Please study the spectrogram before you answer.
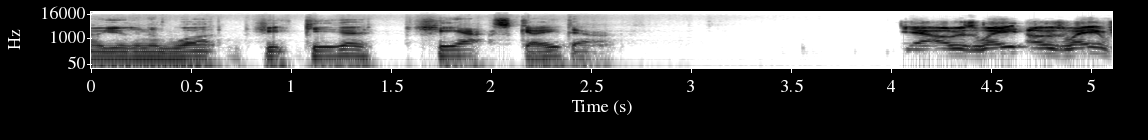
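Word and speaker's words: Giga Chikadze: The correct way to say it is Giga Chikatse.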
